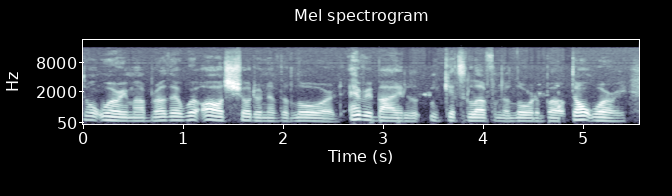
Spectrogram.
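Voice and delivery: really soft, gentle, hushed, low voice. Retelling what Tony said to him out of pity; imitating Tony's really soft voice. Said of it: "talked to me with this really soft voice".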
